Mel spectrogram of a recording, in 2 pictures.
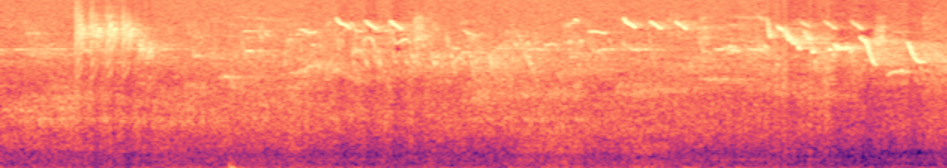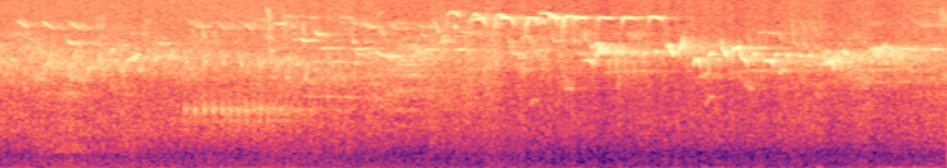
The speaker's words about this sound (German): Dieses schöne plätschernde Rotkehlchen und diese rauen Rufe. Eigentlich doch Krähe, oder?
